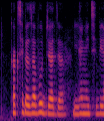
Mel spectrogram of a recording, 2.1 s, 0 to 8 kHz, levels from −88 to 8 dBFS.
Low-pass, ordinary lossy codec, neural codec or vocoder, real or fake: none; none; codec, 16 kHz, 0.8 kbps, ZipCodec; fake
